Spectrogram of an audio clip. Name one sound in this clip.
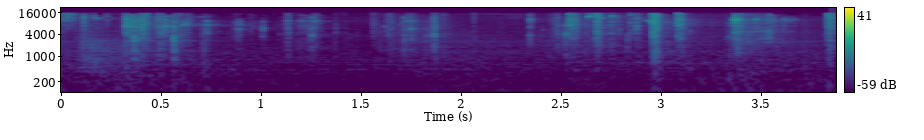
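A heavy metal lock clanks as a bolt slides open.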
